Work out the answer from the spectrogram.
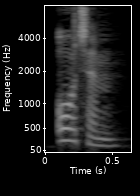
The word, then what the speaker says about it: autumn: Autumn, a silent N on the end.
